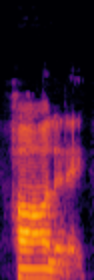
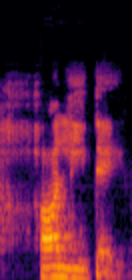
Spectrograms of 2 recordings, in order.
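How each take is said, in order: First: The middle vowel is a relaxed schwa. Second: The middle vowel is a tense e. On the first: The speaker calls it right. "but with a schwa" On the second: The speaker calls it wrong. "probably not holiday, Not with a tense e"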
